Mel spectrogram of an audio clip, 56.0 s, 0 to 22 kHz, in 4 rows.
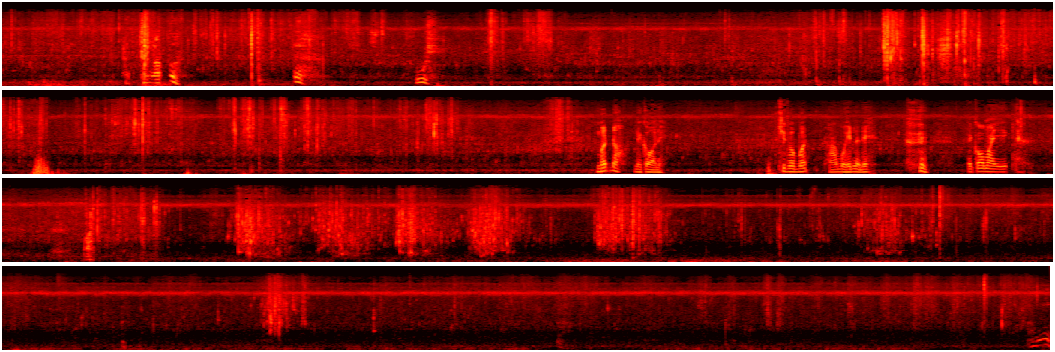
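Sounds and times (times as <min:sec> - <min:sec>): high insect drone: 0:00.0 - 0:56.0
dry leaves rustling underfoot: 0:00.1 - 0:05.2, 0:10.6 - 0:20.3, 0:51.2 - 0:56.0.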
